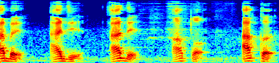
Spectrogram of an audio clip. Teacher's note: ഇതില് അഞ്ച് അക്ഷരങ്ങൾക്ക് സുക്കൂന് വരുമ്പോൾ കൽക്കല ചെയ്യണം അല്ലെങ്കിൽ വിറപ്പിച്ച് പറയണം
